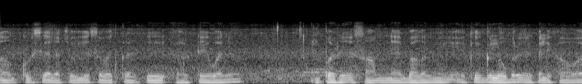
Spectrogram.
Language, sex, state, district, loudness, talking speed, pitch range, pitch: Hindi, male, Punjab, Fazilka, -17 LUFS, 225 wpm, 95-100 Hz, 95 Hz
